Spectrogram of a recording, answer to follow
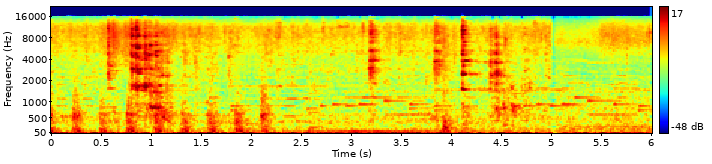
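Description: A person slurping thick ramen noodles in a series of short, irregular, wet sucking bursts.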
